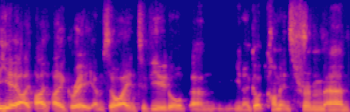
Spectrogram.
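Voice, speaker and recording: This is a man's voice. He speaks with an Australian accent. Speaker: journalist. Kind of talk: radio interview.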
